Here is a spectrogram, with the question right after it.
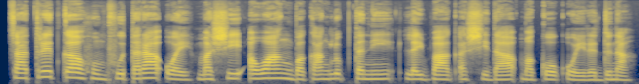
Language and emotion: Manipuri, neutral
